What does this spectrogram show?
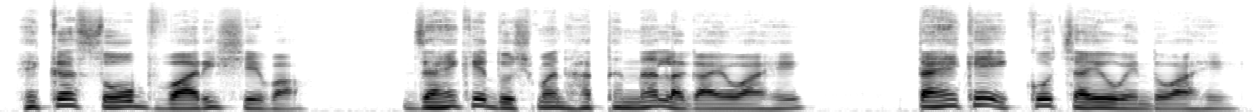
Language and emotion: Sindhi, neutral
